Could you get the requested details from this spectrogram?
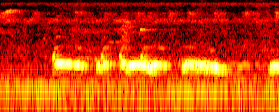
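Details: Zebra dove song of gentle, low, rolling coos, a quick stutter of short notes followed by longer, smoother ones, with a faint steady hum beneath.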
